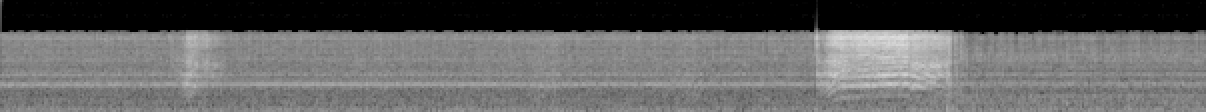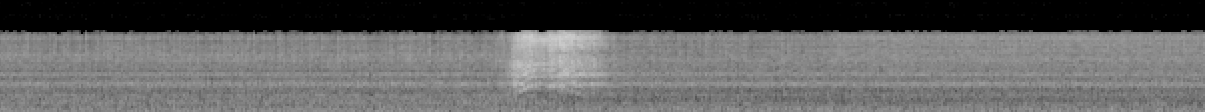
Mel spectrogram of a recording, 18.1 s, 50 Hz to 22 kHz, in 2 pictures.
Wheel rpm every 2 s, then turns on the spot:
0, 0, 10, 30, 0, 0, 40, 0, 0.
none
